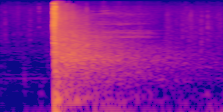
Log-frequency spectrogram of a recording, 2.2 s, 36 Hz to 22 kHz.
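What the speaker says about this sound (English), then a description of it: "I want to take advantage of this situation and try and make a shot." A single 20 gauge slug shot fired at a blacktail buck about 50 yards off in the hunting game Call of the Wild: one sharp, loud report after a quiet moment, with a long echoing tail that slowly fades.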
